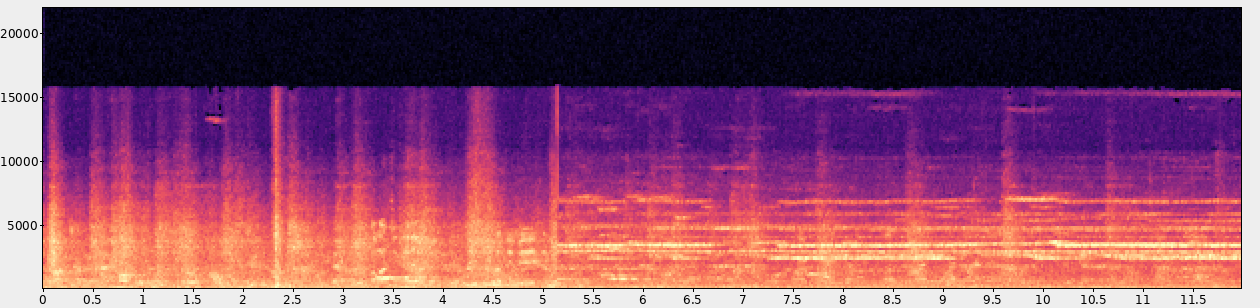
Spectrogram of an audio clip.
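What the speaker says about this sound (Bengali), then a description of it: "নির্ধারিত সময় থেকে 2 ঘন্টা দেরিতে অবশেষে ট্রেন এসে পৌঁছালো খড়গপুর।" Dhauli Express pulling into Kharagpur station two hours late, a steady rumble of carriages and wheels on rails with sharp metallic squeals rising near the end, loud and continuous with faint voices in the background.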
